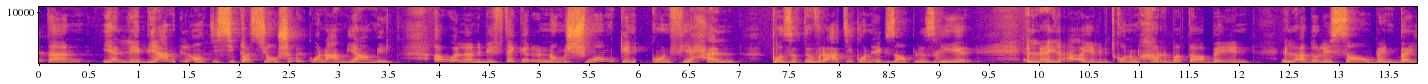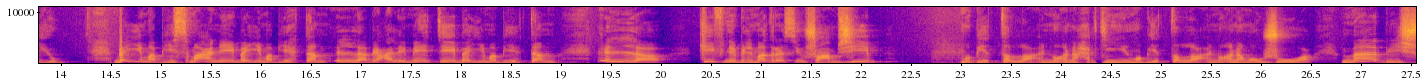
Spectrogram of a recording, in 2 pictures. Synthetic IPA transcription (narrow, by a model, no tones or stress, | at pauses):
at̪an | jalːibjɪʕmɪlɪlʔɑ̃ːt̪isipasjõːʃuːbjkuːnʕamjaʕmɪlʔawːalanbjɪft̪ɪkɪɾʔɪnːomɪʃmʊmkɪnjkuːnfiħalː | pozɪt̪ɪvɾˤɑːʕt̪iːkʊnʔɛkzɑ̃ːpls̬ˤɣiːɾʔɪlʕɪlaːʔajalːibɪt̪kuːnmxɑrˤbɑt̪ˤɑbeːn | ɪlʔad̪oːlesɑ̃ːwbeːnbajːu | bajːmabjɪsmaʕnibajːmabjɪht̪amːʔɪlːabiʕalameːt̪ibajːmabjɪht̪amːʔɪlːa | kiːfnibɪlmad̪ɾˤɑsewʃuʕamʒiːb̚ | mabjɨt̪ˤːɑlːɑʕʔɪ̰nːoʔa̰naħaziːnmabjɨt̪ˤːɑlːɑʕʔɪ̰nːoʔa̰namawʒuːʕ | mabi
